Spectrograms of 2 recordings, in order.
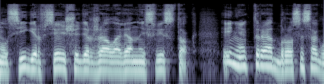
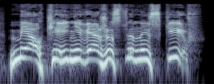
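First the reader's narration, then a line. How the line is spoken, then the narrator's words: Roaring. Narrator (Russian): взревел он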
